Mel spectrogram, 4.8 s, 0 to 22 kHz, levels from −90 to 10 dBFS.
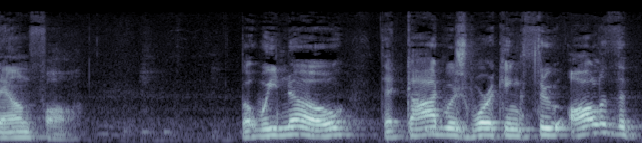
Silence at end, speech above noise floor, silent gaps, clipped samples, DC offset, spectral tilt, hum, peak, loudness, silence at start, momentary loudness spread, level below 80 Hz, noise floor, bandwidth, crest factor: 0.05 s; 36 dB; none; under 0.1%; under 0.1%; -6 dB/octave; none; 0 dBFS; -15 LUFS; 0 s; 13 LU; -58 dBFS; -52 dBFS; 15.5 kHz; 16 dB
